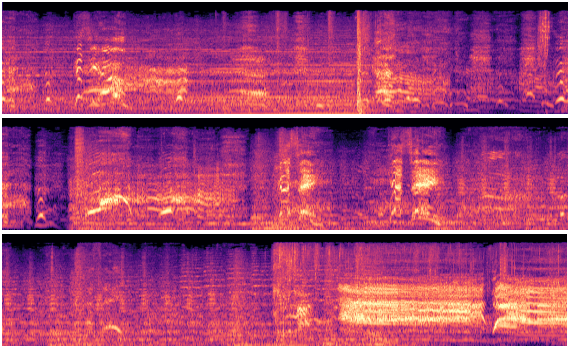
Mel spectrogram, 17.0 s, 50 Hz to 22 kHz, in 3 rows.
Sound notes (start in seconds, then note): 3.8 gurgling; 6.4 screaming; 14.1 screaming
